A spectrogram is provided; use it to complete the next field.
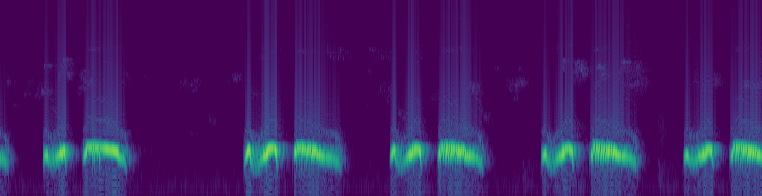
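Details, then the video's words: Lure spotted dove calling to attract other doves, recorded without noise: short-then-long cooing phrases repeated about six times, with a longer pause after the first. "Tiếng chim cu gáy mồi chuẩn kích bổi mỗi ngày, tiếng cu gáy gọi"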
